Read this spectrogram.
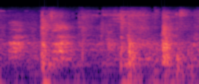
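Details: Jack Russell Terrier playing outdoors in the snow, giving three short, sharp, breathy yips or huffs spread across under two seconds, each a brief broadband burst.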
